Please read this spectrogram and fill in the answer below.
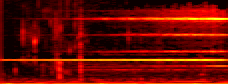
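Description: Dramatic suspense music: a deep steady drone with low pulses about twice a second, and a thin high held tone above it, with a second higher tone joining about a second in.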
